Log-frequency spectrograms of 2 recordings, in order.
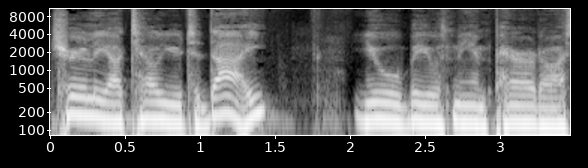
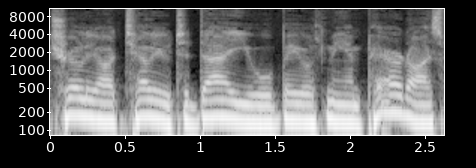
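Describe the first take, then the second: First: The pause comes after 'today'. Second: The pause comes before 'today'.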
